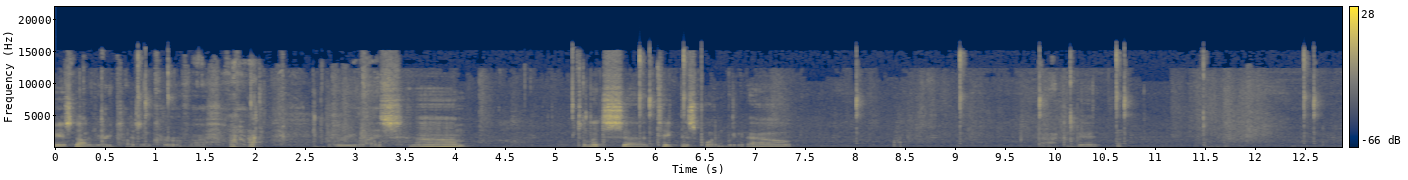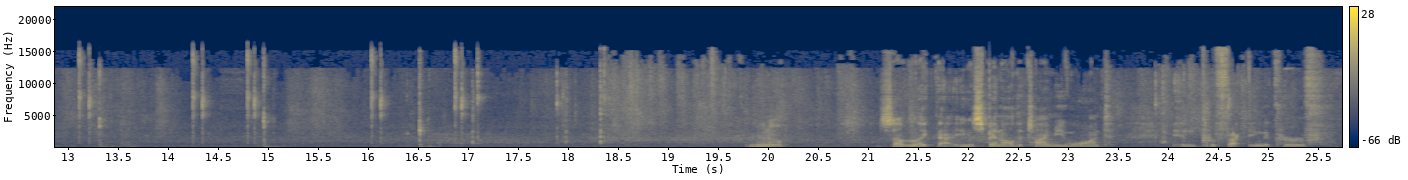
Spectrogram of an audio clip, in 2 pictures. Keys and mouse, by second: 0.4 Tab, 1.1 click, 2.6 KP_7, 3.2 middle click, 5.3 a, 5.9-8.1 drag, 9.0-10.1 drag, 10.1 a, 11.5 g, 12.4 click, 13.3 g, 14.9 g, 16.5 Tab, 20.4-22.0 middle drag, 24.1 Tab.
